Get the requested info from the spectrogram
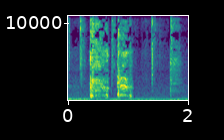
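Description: A woman coughing twice, about half a second apart, the first about half a second in.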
